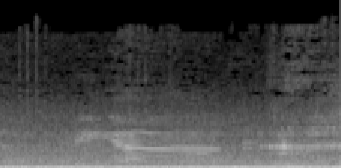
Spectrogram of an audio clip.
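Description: Steady low engine and road noise heard inside a moving vehicle's cabin. About half a second in, a short high sound falls in pitch and then holds briefly.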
